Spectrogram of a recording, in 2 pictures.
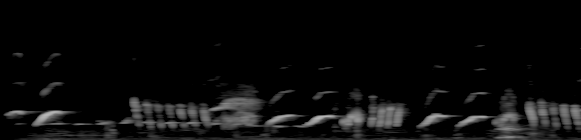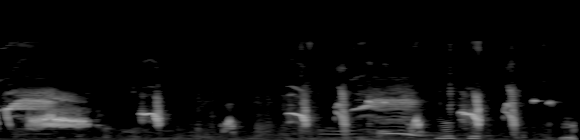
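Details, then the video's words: Long-tailed shrike in lively, full song: a fast, varied medley of sharp whistled upslurs, buzzy chattering bursts and rapid trills, changing phrase every fraction of a second with little pause; no other sounds stand out. "suara burung pentet/cendet gacor"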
